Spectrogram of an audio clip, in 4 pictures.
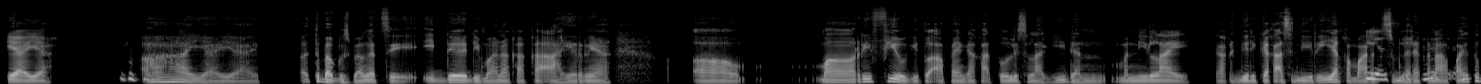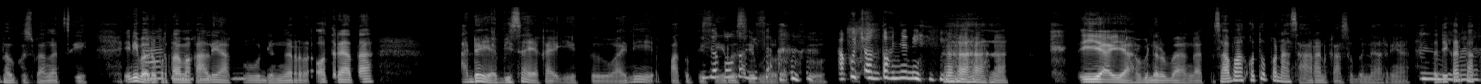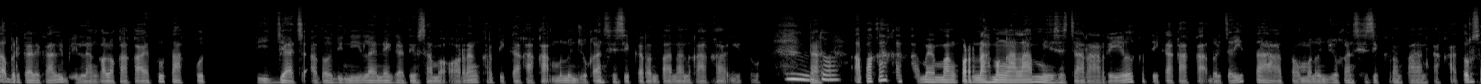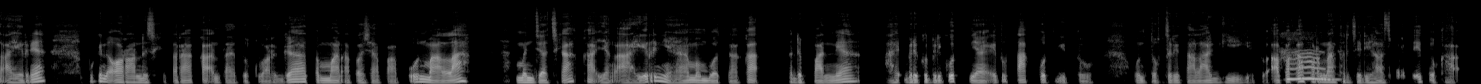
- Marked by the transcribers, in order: chuckle; in English: "me-review"; chuckle; sniff; chuckle; chuckle; in English: "di-judge"; in English: "real"; in English: "men-judge"
- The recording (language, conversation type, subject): Indonesian, podcast, Bagaimana kamu biasanya menandai batas ruang pribadi?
